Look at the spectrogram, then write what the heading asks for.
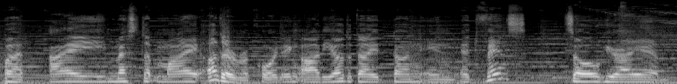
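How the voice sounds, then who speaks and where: A man talking through a cold, his voice nasal and a little gravelly at an ordinary middle pitch. He rambles through game commentary with jokey, self-mocking asides. The mic sits slightly distant, with faint music underneath. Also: steady tone, a little slow. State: has a cold. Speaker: gaming channel host. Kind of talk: casual voice-over commentary on gameplay.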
